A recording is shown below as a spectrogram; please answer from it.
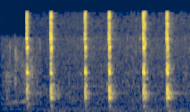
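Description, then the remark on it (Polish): Steady mechanical ticking of an old pendulum cuckoo clock, six crisp clicks at an even pace of roughly two per second, clear against a quiet background with no voices. “To zegar z kukułką, ale kukułka pewnie jest później.”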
